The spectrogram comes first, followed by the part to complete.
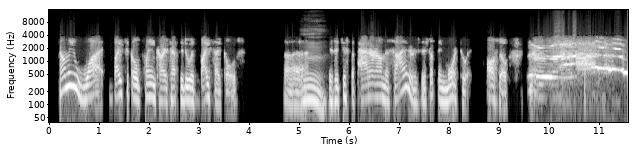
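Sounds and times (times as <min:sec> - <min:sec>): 
speech: 0:00.2 - 0:04.0, 0:04.7 - 0:10.5
person letting out an industrial-style scream: 0:05.1 - 0:05.6.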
